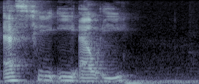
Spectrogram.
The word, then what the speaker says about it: stele: The steel, I guess you pronounce it. Stele. Yeah, steel.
